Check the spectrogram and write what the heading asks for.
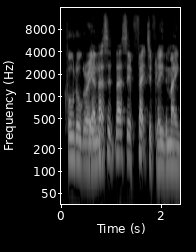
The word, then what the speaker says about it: Chordal Green: Called, I want to make sure I pronounce it correctly. Yeah. Chordal Green. Chordal Green.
